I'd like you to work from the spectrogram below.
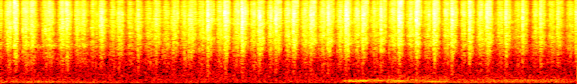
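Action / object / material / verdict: shake / paper sachet of silica gel beads / silica gel / none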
